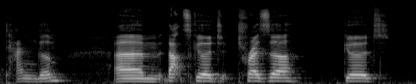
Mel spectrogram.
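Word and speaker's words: Tangem: Uh, Tan, uh, I always get this name wrong. It's not It's not T I call it Tandem, but it's like Tangum.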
